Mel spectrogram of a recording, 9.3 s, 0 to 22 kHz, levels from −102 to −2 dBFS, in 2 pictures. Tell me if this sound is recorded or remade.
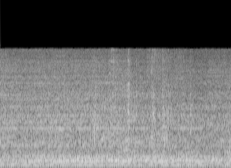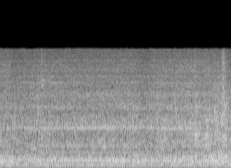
recorded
